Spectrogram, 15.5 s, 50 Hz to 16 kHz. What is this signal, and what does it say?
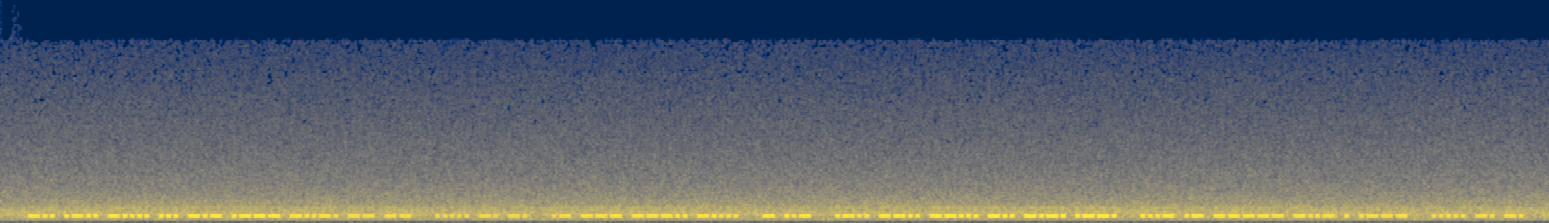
Morse code, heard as a keyed tone, machine-sent, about 33 wpm, 620 Hz, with heavy radio static and a narrow filter. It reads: DL6SKJ/MM 5NN AO86 TU LZ7DCP VA0XEJ 5NN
